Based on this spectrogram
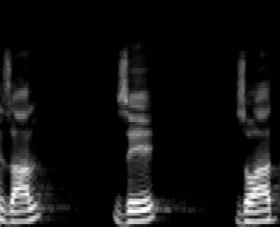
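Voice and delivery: زال، زے، زواد named one by one, each set apart with a pause; Arabic letter names. Shown as a demonstration. Teacher listing Arabic letters زال، زے، زواد for students, carefully sounded. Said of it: "لیکن عربی میں آپ دیکھیں".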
